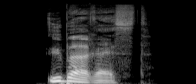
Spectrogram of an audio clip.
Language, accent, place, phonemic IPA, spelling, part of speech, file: German, Germany, Berlin, /ˈyːbɐˌʁɛst/, Überrest, noun, De-Überrest.ogg
- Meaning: 1. residue, remnant, leftover, relic 2. remains, corpse 3. remains, leftover(s): non-traditional source (inadvertently produced source of information of historiographical interest)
